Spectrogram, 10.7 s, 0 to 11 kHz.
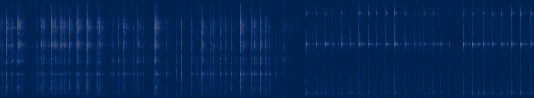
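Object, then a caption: Glass jar with metal screw lid. A small, clear, empty-looking glass jar with a silver metal screw lid is held in both hands close to the mic and tapped with fingertips and nails on the glass and the lid. The result is a quick, steady run of short, dry clicks with high, bright ringing overtones. After a brief pause near the middle, the tapping returns with a fuller, lower tone around 600 Hz.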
